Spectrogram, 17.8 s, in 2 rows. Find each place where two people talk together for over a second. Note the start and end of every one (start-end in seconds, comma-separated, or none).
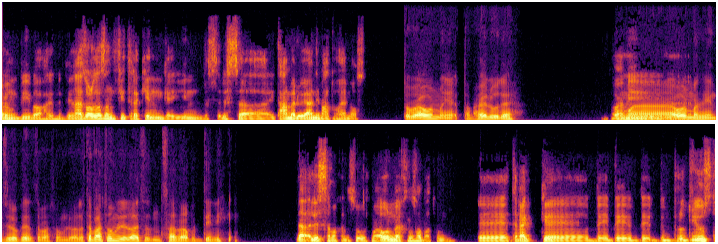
none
